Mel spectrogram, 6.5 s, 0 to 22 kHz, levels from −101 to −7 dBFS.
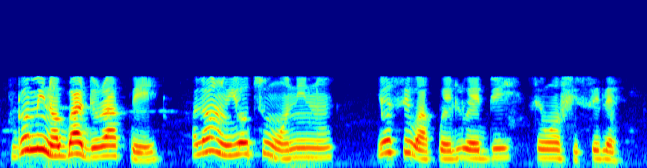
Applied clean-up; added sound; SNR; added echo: none; none; none; none.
